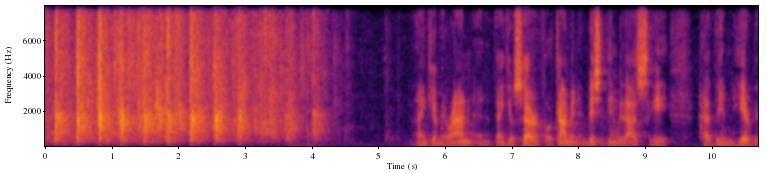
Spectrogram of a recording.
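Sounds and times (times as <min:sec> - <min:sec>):
audience rhythmic clapping in unison: 0:00.0 - 0:04.6
speech: 0:05.6 - 0:10.7.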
